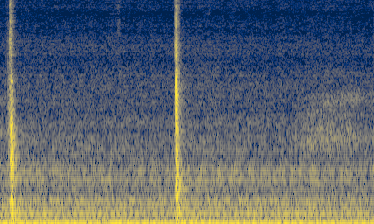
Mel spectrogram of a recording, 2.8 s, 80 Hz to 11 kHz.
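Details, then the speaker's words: Polaris RXL fuel-injected triple snowmobile, engine and computer out, sensors unplugged: 12V applied to the fuel pump gives two sharp clicks over faint background with no pump hum; the pump is stuck and never runs, second bad pump. "oh yeah 12vt be a tingly nope still nothing well sounds like a second not good pump yeah you would have been able to feel that"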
